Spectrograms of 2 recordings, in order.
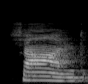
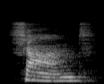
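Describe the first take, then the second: Both takes have the same delivery.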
